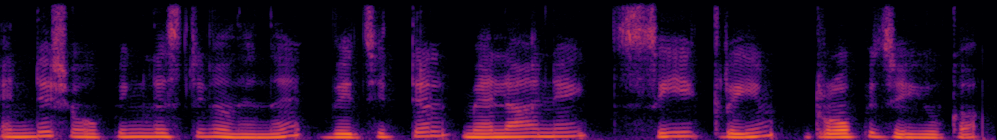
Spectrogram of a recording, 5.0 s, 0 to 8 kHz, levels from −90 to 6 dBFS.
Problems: low volume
